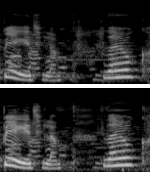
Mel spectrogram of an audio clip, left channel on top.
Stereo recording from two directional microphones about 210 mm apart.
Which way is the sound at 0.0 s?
15° right (ahead or behind).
